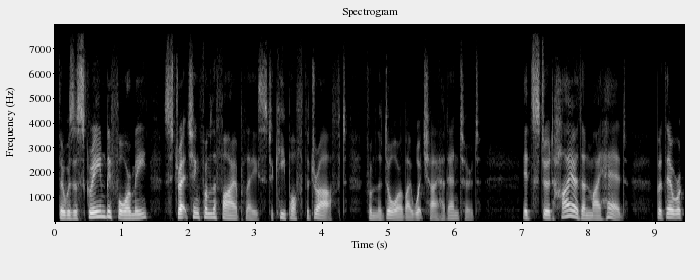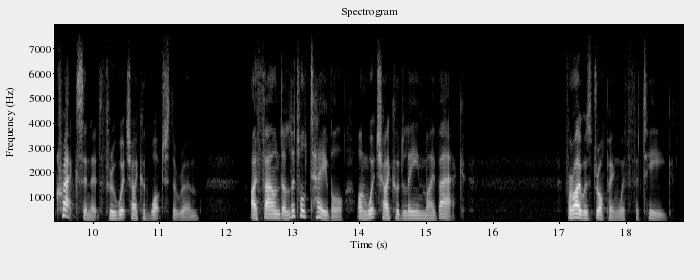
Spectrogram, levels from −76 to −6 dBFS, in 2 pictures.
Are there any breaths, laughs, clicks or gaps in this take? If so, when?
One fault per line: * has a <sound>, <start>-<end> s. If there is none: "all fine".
all fine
